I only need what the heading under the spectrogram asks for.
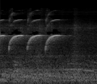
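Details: Canary song played for training and exciting females to mate: three clear, rising, whistled notes in quick succession, roughly one every fifth of a second, then a faint trailing sound.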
